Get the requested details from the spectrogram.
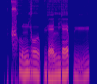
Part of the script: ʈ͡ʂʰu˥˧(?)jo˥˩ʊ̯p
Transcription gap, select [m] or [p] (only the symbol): m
